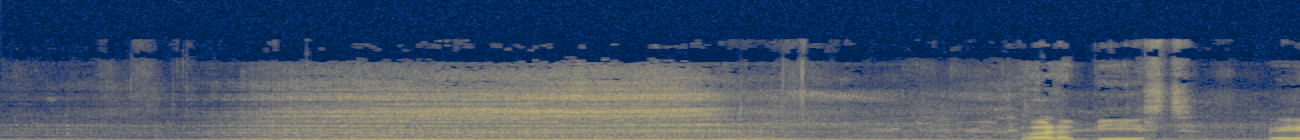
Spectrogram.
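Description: A heavy diesel truck engine revs up loudly, then eases off.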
